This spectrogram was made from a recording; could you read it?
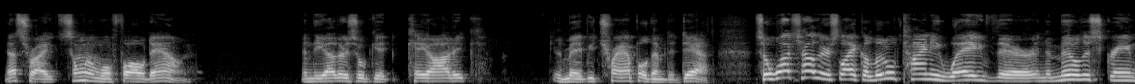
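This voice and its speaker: An older man with an American accent giving informal, opinionated commentary in a sardonic, deliberate way, full of rhetorical questions. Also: on the high side, very animated.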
